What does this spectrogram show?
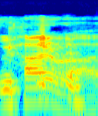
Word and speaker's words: Kairos: I want to make sure I'm pronouncing that right. So it's Kairos.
